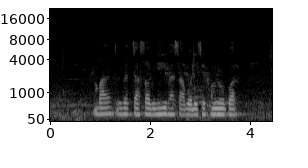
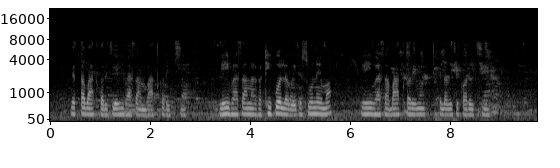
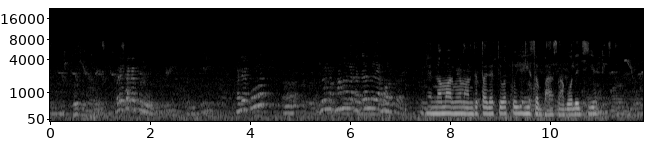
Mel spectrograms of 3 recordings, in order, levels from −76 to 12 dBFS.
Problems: background conversations at intervals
